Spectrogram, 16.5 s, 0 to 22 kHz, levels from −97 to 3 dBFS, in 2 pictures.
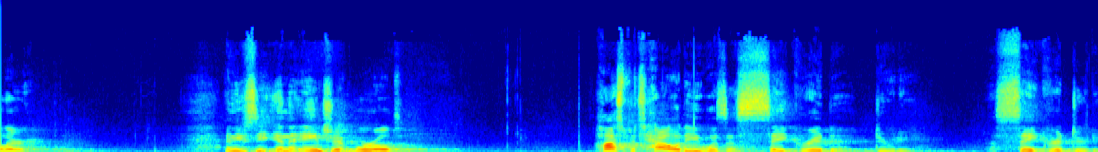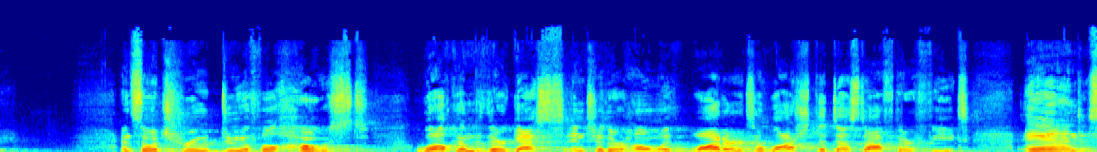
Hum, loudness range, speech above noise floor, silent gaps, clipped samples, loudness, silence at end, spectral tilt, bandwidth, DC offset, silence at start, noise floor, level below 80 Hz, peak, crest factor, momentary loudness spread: none; 8 LU; 40 dB; none; under 0.1%; -27 LUFS; 0 s; -4 dB/octave; 18 kHz; under 0.1%; 0 s; -68 dBFS; -80 dBFS; -8 dBFS; 20 dB; 18 LU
